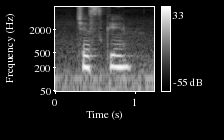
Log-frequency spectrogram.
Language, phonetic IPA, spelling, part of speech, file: Czech, [ˈt͡ʃɛskɪ], česky, adverb, Cs-česky.ogg
- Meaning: in Czech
